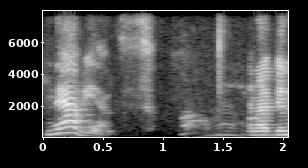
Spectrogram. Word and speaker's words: Naviance: that the name of this product is actually pronounced naviance and i've been mispronouncing it for seven years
